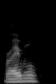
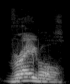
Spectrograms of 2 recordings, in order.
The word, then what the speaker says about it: Vrabel: Vrabel. Vrabel. Say it. Vable. You do you do try to get the V in.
